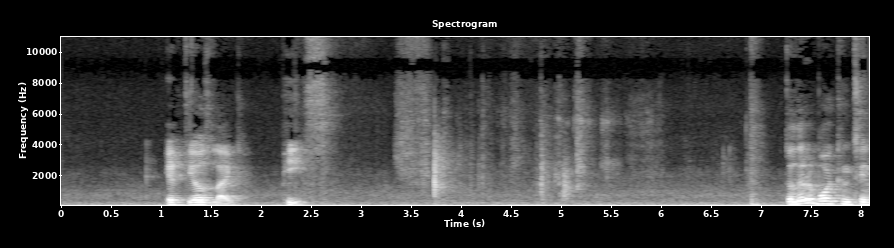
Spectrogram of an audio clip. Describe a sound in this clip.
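A young man reads aloud calmly, close by.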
